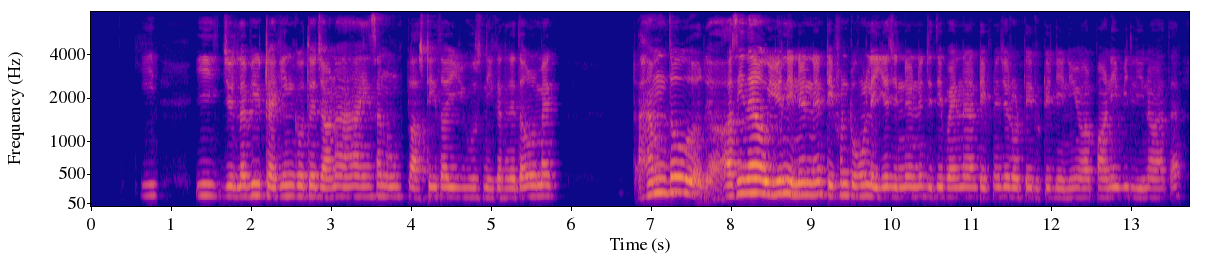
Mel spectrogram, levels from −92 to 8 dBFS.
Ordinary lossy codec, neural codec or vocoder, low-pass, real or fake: none; none; none; real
